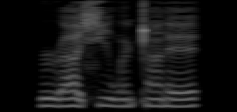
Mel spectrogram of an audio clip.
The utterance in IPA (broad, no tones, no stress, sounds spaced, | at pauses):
ɹ a ɕ i w ə̃ ʈ ã ɾ ɛ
